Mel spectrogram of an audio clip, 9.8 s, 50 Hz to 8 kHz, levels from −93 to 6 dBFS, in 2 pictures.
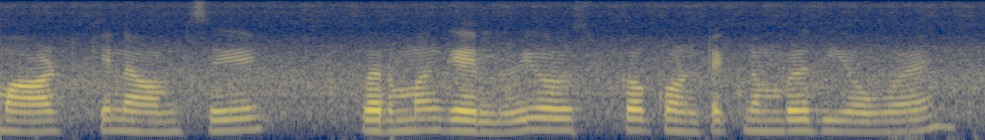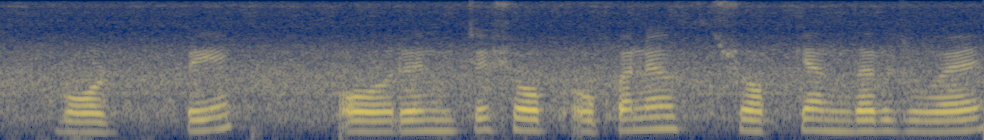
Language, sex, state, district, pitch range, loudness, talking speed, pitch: Hindi, female, Punjab, Pathankot, 180-195 Hz, -20 LUFS, 150 wpm, 185 Hz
